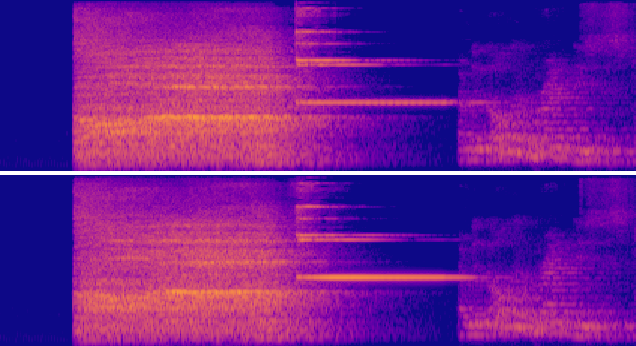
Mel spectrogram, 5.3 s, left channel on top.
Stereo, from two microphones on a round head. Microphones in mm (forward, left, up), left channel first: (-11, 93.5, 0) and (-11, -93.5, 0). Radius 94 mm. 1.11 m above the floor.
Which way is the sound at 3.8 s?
10° left (ahead or behind).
